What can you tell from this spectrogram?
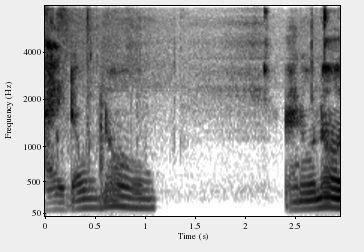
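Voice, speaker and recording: A man speaks in a soft-spoken manner. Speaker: sports betting YouTuber. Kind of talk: casual solo talk-through tutorial. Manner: soft-spoken, low; casual, filler-heavy.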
